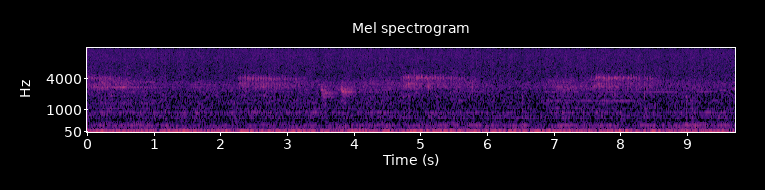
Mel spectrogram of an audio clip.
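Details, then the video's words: Nursing domestic cat snoring loud, three newborn kittens suckling beside her; low droning rumble underneath, breathy hissing swells recurring every few seconds, one brief higher squeak near the middle. "Cats Snoring loud While Nursing"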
